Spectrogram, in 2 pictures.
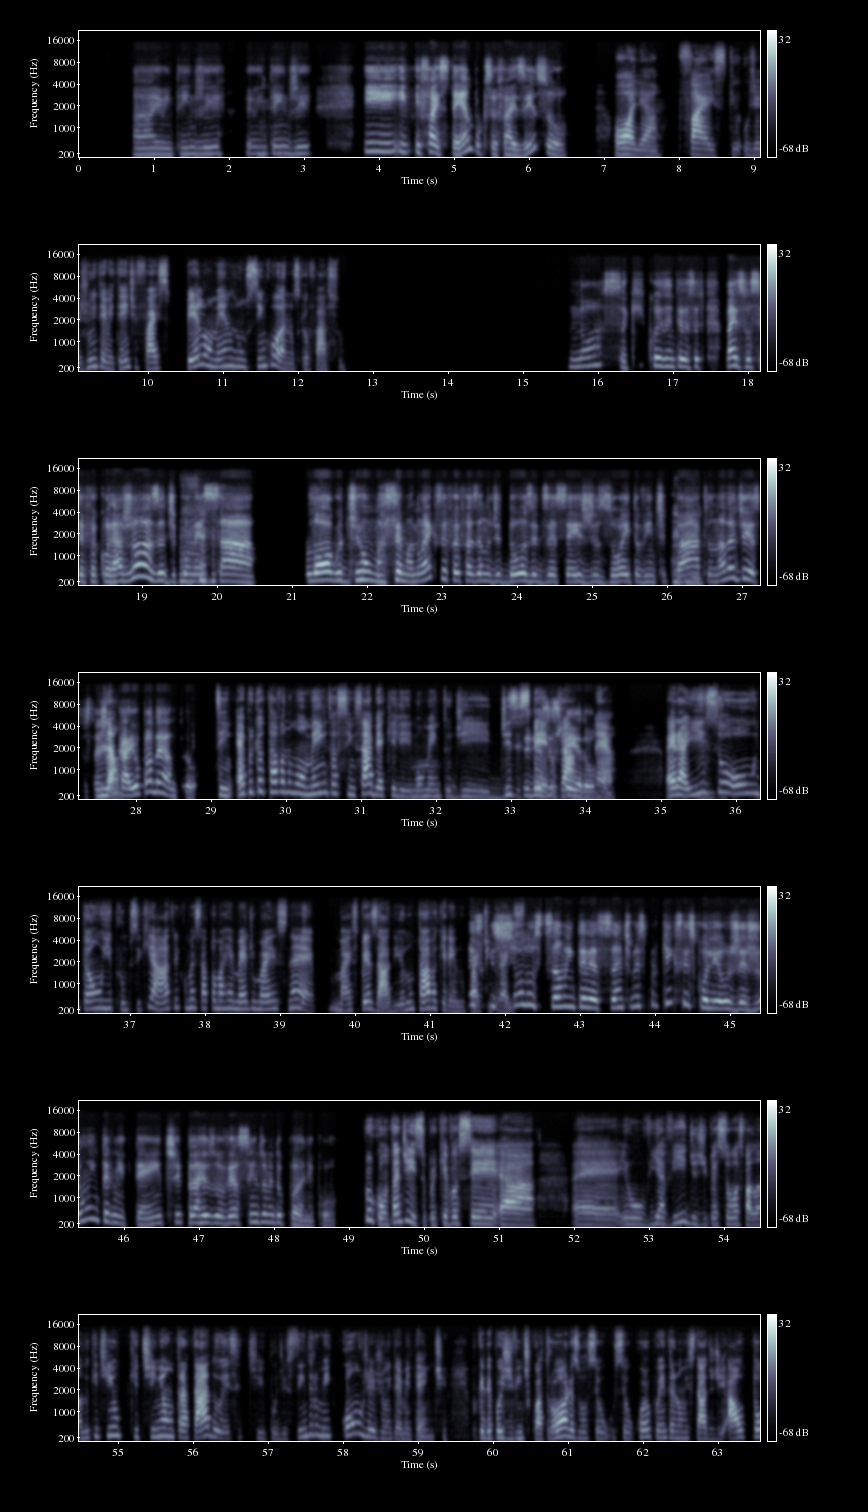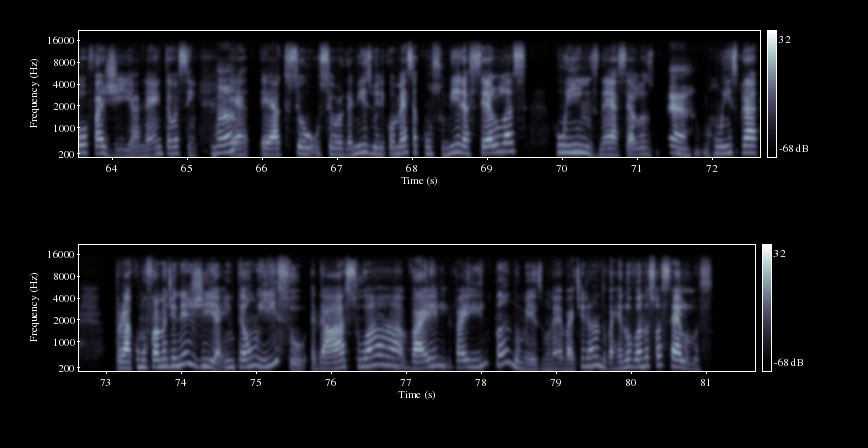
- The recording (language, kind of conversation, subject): Portuguese, podcast, Como você encaixa o autocuidado na correria do dia a dia?
- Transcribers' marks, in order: tapping; chuckle; other background noise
